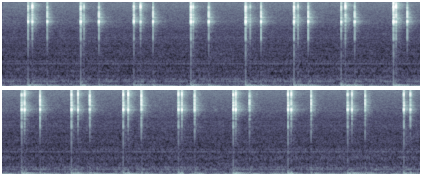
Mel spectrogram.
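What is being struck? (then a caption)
Steel folding knife blade. Long fingernails tap the blade of an open steel folding pocket knife held in one hand. The result is a quick, irregular run of sharp, bright metallic clicks, each with a brief high ring, over a steady low rumble.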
